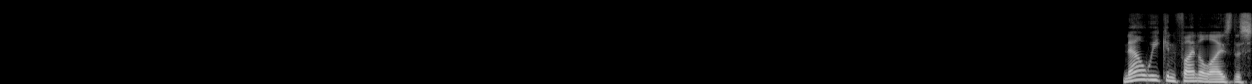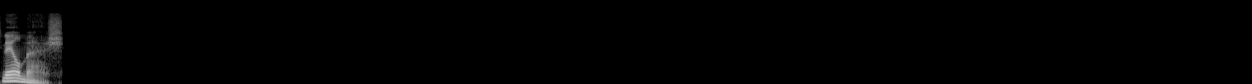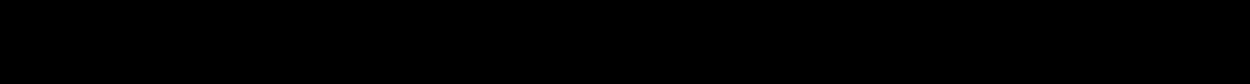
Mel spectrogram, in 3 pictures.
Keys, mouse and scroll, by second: 0.6 g, 2.9 s, 4.5 g, 6.5 shift+d, 8.7 click, 9.1 middle click, 11.2 click, 11.9 KP_1, 13.1 click, 14.2 b, 17.1 s, 18.7 g, 20.5 s, 22.2 scroll up 4, 22.6 shift+middle click, 23.2-23.7 scroll up 4, 23.8 middle click, 25.3 click, 28.7 middle click, 29.5 scroll down 3, 30.1-30.7 scroll down 3, 30.1 click, 30.9 middle click, 31.9 click, 32.5 KP_1, 34.5 g, 36.7 middle click.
